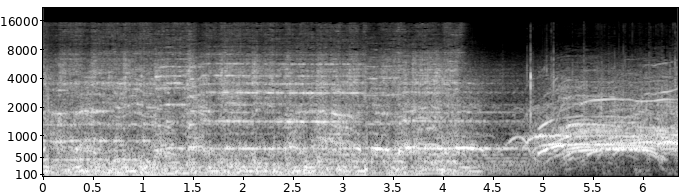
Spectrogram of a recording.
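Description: A ska band playing live, loud and distorted on a phone's microphone, with the song ending abruptly about four seconds in. The crowd then shouts and cheers.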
